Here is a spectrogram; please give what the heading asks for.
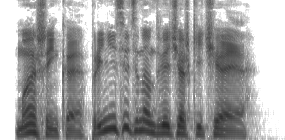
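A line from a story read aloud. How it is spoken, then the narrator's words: Sexy voice. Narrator (Russian): произнес сексуальным голосом новый начальник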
